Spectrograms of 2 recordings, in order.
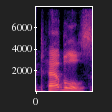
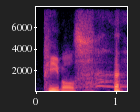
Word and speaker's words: Peebles: in the Bahamas studying snails with Mario Van Pebbles. Is that how you say his name? Peebles.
